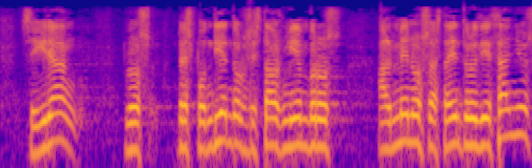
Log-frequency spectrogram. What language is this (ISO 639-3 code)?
spa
